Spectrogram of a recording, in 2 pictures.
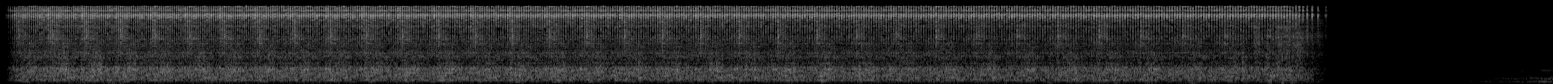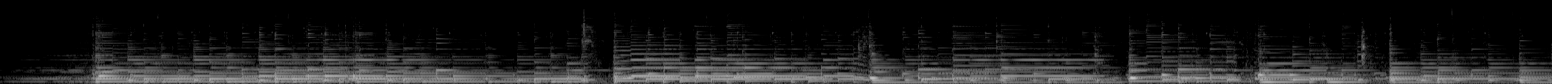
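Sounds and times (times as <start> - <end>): fast rattling clicks: 0.0 - 13.3.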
